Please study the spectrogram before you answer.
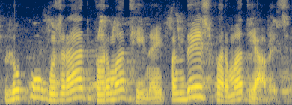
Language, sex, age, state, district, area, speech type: Gujarati, male, 60+, Gujarat, Rajkot, urban, spontaneous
